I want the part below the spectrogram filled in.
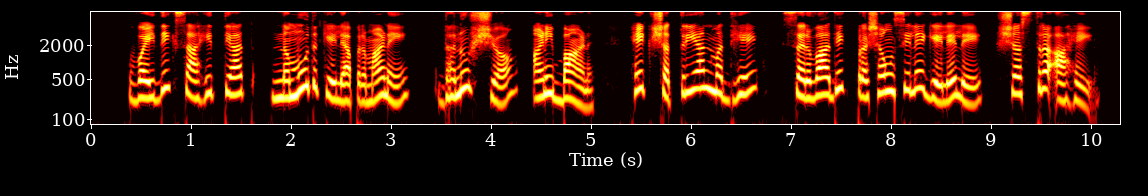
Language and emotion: Marathi, neutral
